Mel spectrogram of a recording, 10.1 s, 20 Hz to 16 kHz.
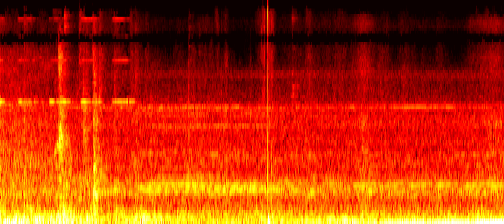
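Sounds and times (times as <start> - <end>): high electronic beep: 0.0 - 3.4
lift doors sliding shut: 0.0 - 4.0
lift motor hum: 0.0 - 10.0
low rumble: 0.0 - 10.0.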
